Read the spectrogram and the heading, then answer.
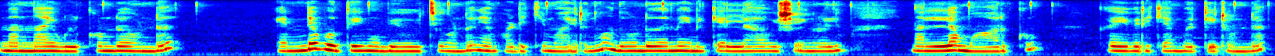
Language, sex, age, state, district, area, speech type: Malayalam, female, 30-45, Kerala, Palakkad, rural, spontaneous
